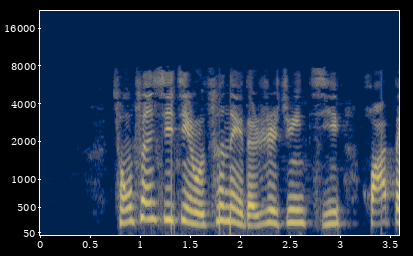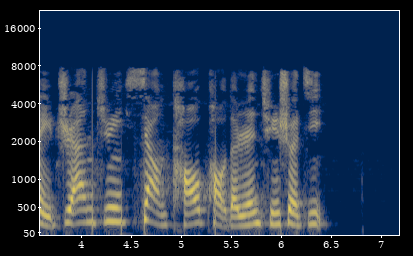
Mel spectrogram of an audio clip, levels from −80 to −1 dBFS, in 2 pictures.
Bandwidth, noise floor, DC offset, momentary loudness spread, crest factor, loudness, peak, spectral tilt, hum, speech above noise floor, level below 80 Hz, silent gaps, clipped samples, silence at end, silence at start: 8.2 kHz; -69 dBFS; under 0.1%; 6 LU; 16 dB; -18 LUFS; -2 dBFS; -4 dB/octave; none; 51 dB; -56 dBFS; none; under 0.1%; 0.75 s; 0.75 s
